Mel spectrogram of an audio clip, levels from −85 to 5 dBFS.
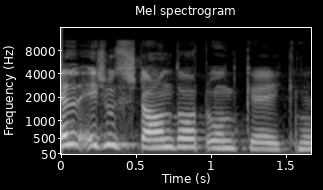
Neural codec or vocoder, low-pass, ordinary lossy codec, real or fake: none; 10.8 kHz; none; real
